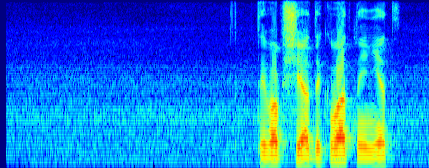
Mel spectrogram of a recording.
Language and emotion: Russian, angry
